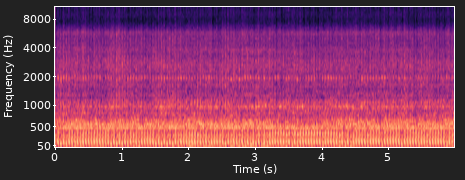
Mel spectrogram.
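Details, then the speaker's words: Coleman CT200U-A minibike with 196cc engine, new carb gasket fitted: it idles fast and busy, never settling despite several carb adjustments. Cause unknown; owner wonders about the clutch. "I cannot get it to uh to mellow out"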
